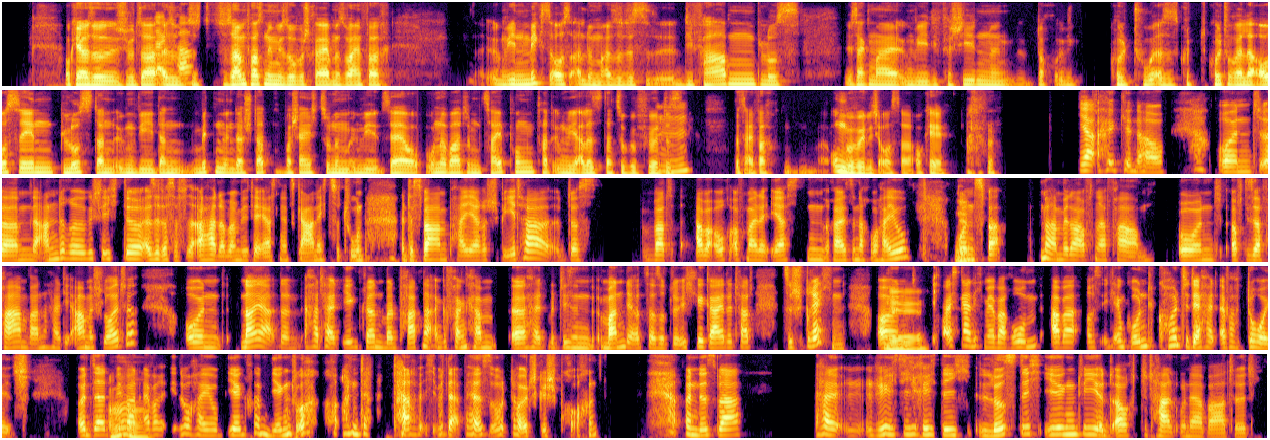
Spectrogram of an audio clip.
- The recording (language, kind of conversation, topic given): German, podcast, Was war deine ungewöhnlichste Begegnung auf Reisen?
- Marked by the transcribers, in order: chuckle; laughing while speaking: "Ja, genau"; chuckle; laughing while speaking: "da da habe ich mit 'ner Person Deutsch gesprochen"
